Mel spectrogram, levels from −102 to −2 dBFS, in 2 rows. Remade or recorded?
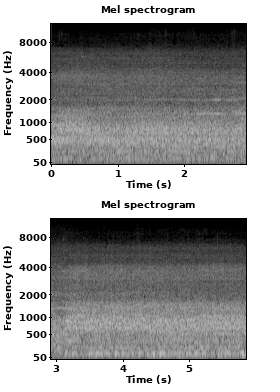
remade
